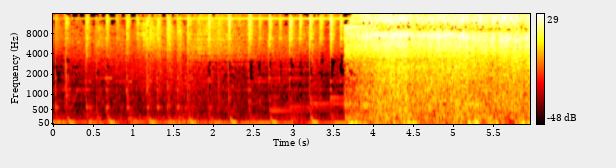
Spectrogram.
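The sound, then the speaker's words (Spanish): Water from intense rain rushes loudly on a Tuesday in Spain during storm Efrain, first with rhythmic splashing taps over a low churn, then swelling into a dense, steady roar of torrential flow, with no voices. “La actualidad de este martes tiene un sonido propio, el de la fuerza del agua por esa intensa lluvia que prácticamente cae hoy en todo nuestro país.”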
